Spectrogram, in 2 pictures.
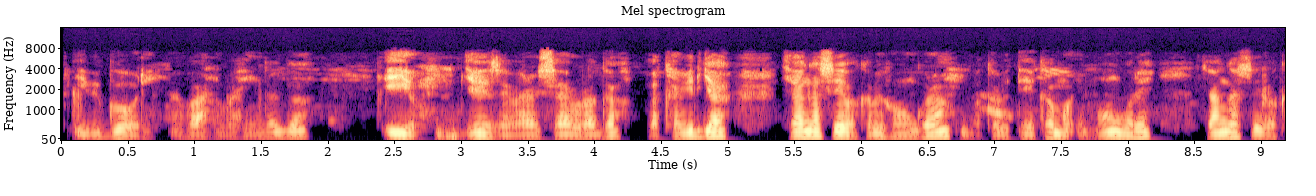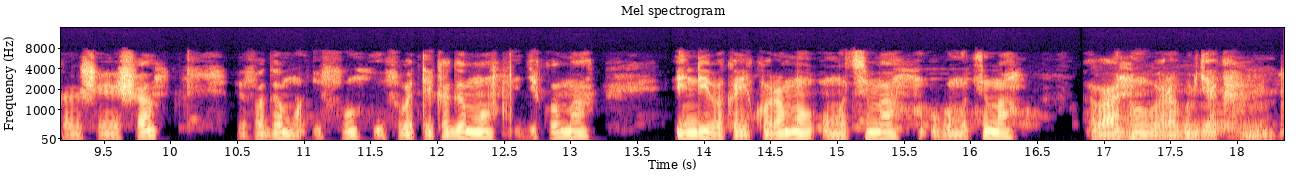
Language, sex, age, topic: Kinyarwanda, male, 25-35, agriculture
